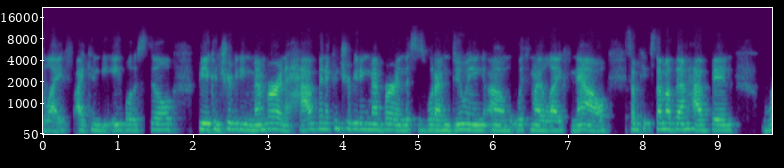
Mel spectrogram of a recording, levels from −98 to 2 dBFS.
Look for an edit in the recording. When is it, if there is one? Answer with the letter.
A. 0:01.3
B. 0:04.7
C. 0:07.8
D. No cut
C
